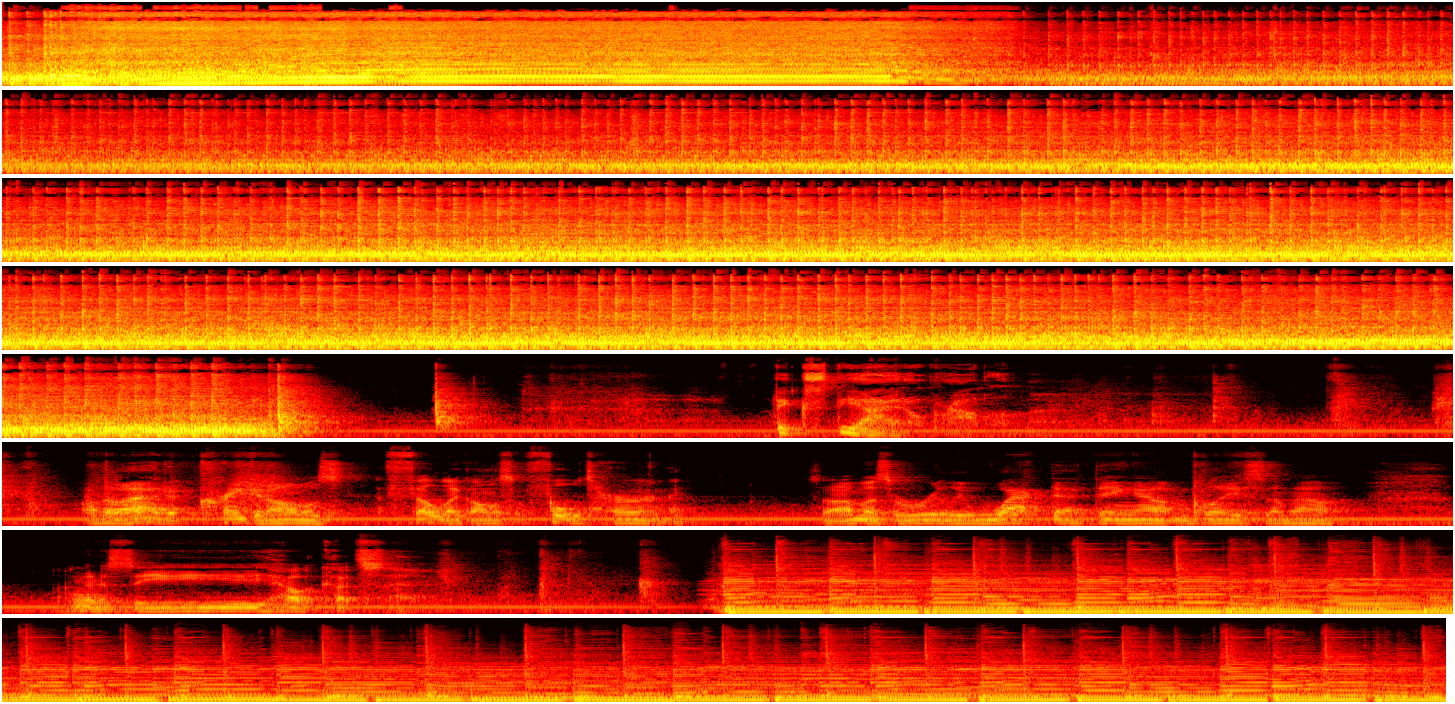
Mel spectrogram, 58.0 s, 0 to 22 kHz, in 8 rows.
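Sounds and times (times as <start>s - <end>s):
chainsaw engine running: 0.0s - 30.7s, 47.1s - 58.0s.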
